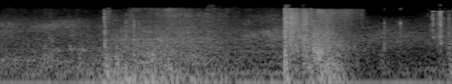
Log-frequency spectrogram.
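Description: Wind rushes past a gliding figure.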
